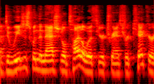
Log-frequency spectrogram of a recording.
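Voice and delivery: ordinary talk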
